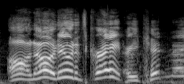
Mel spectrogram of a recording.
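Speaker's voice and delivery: excited. Real, not acted. Excited over the music.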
